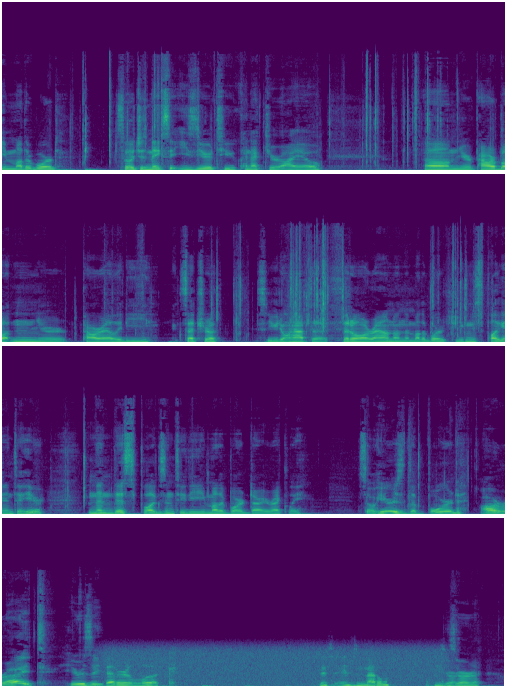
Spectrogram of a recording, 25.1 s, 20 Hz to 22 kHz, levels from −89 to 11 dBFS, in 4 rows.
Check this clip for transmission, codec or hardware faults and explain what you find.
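One fault is present: the receiver falls back from its digital stream to analogue for several seconds. From 19.96 s to 24.58 s there is digital radio blending to analogue. A hybrid receiver lost the digital signal and cross-faded, over about 230 ms, to the AM broadcast of the same station, then returned. The level stays matched, but the AM section carries hiss roughly 20 dB below the signal and the narrower bandwidth typical of AM, dulling the treble until the digital path resumes.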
